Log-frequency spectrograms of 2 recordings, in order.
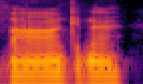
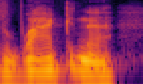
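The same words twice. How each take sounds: First: The name is said with a non-American pronunciation. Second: The name is said with an American pronunciation. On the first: The speaker calls it right. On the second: The speaker calls it wrong.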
